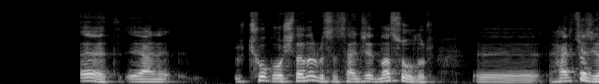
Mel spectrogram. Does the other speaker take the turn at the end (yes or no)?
yes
